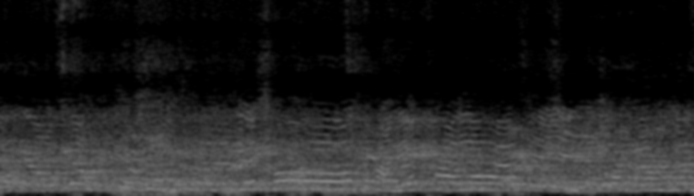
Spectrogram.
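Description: Background chatter: several people talking at once in a large indoor hall, their voices overlapping.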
